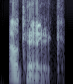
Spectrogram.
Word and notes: alcaic: British English

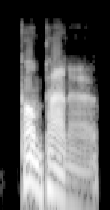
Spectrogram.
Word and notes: pompano: British English

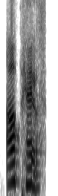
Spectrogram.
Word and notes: upheave: Indian

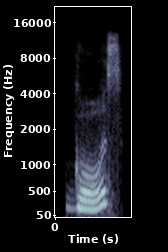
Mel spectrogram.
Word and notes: gauze: Indian

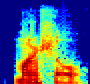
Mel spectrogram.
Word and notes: martial: American English

